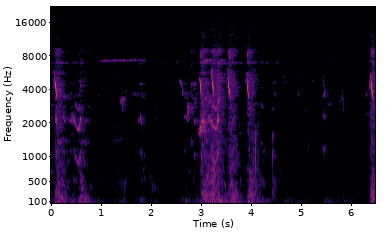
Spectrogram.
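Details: Red-wattled lapwing mother sitting on camouflaged eggs near St Mary's School, Mount Abu, calling to her chick: sharp, high, short notes repeated roughly every half second in a brief burst, with rustling noise before and after.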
